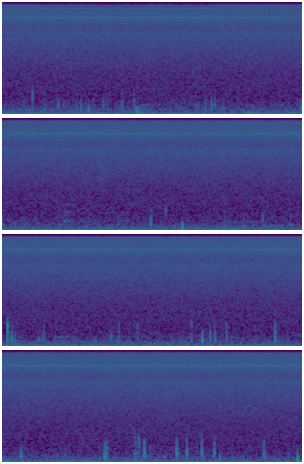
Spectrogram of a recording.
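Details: Abdomen heard through a stethoscope about three hours after a meal: low rumbling with scattered brief gurgles and clicks over a steady hum; normal active bowel sounds.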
